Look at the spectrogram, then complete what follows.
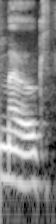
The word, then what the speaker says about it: Moog: And so I took this really scary sounding uh artist voice of these satanic passages and I got my Moog Moog pronounced Moog.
